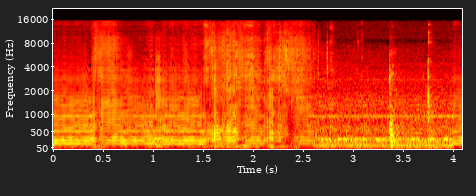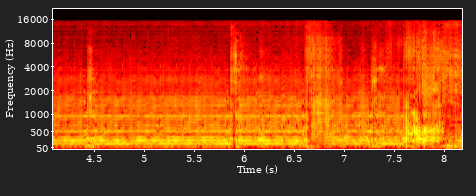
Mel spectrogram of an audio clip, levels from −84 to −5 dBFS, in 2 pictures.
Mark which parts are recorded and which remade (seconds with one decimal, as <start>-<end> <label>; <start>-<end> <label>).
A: 0.0-2.6 remade; 2.6-4.0 recorded; 4.0-8.2 remade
